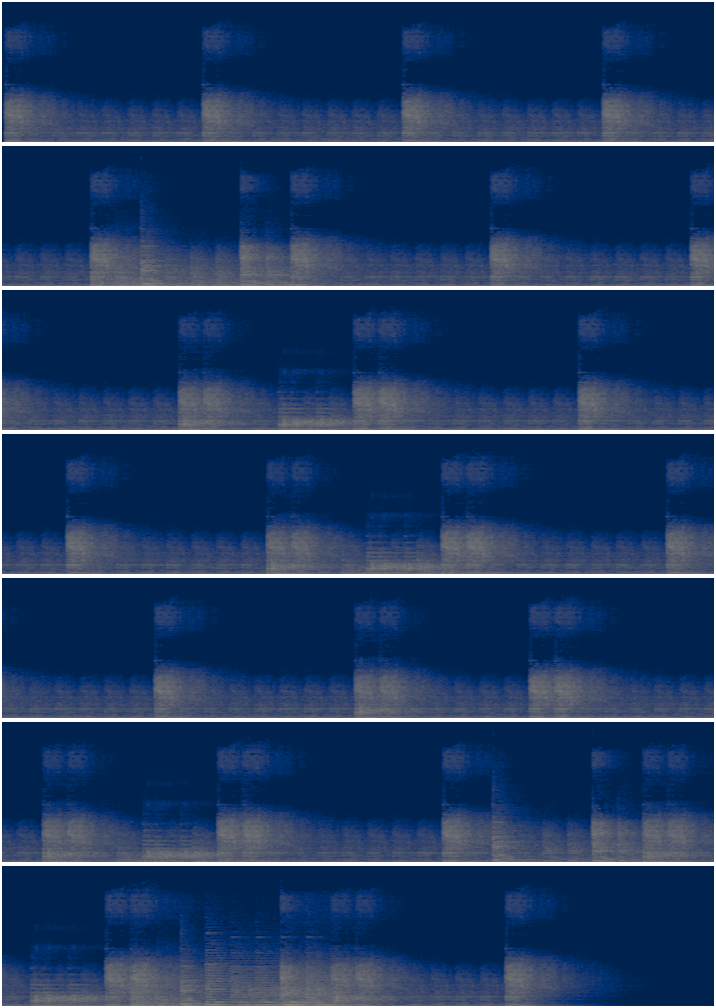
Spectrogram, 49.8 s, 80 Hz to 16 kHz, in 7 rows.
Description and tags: Short electronic percussive piece with tension. Percussion concept recorded on a Roland MC-50 sequencer played through a Korg NX5R sound module. Recorded at 12:30 AM EST
anxiety, electronic, midi, percussion, tension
